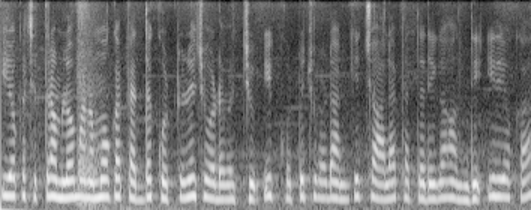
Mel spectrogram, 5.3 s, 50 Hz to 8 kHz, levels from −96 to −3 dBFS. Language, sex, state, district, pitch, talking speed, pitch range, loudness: Telugu, female, Andhra Pradesh, Krishna, 230 Hz, 190 wpm, 220-245 Hz, -16 LUFS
